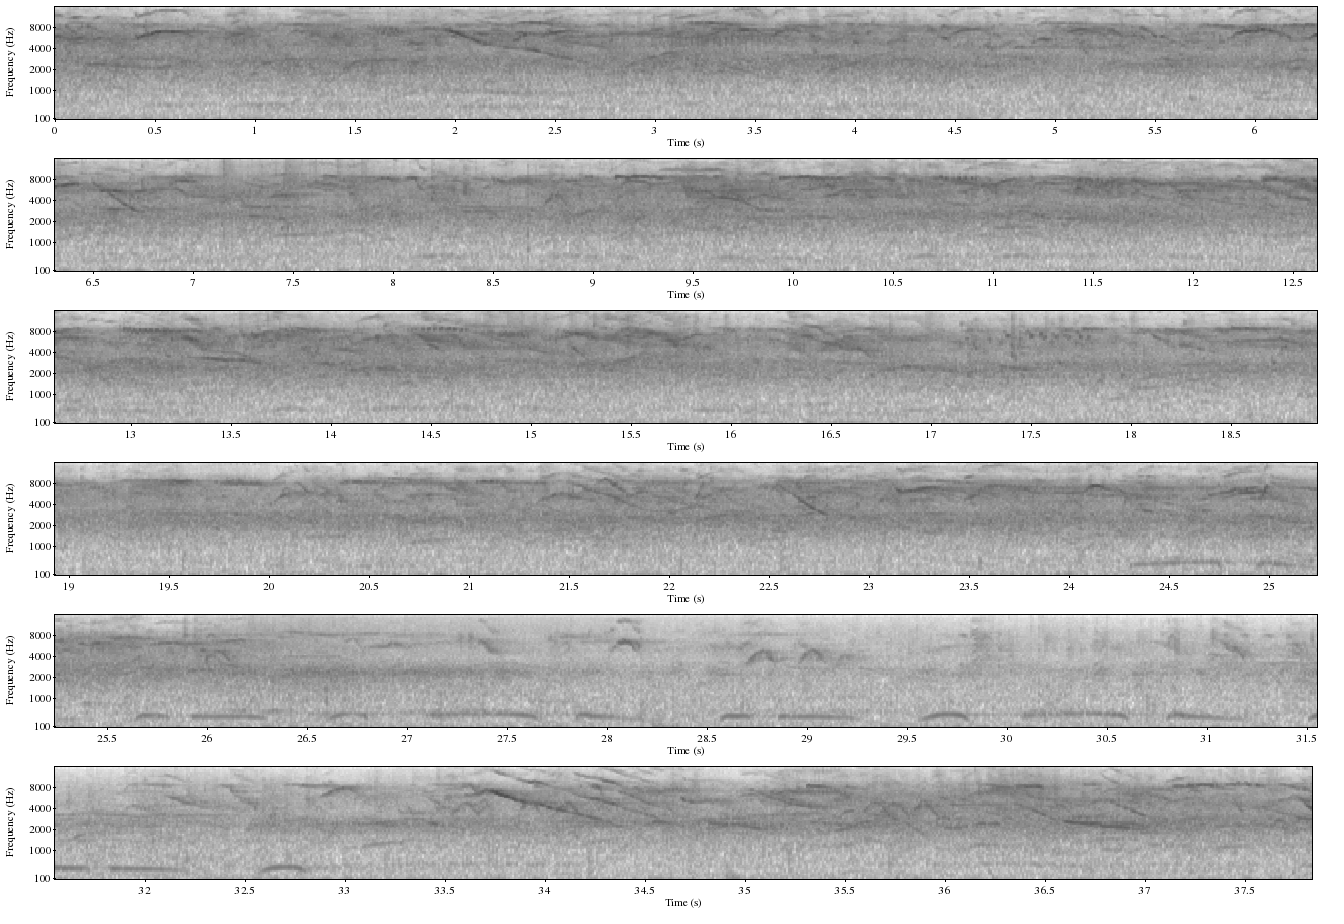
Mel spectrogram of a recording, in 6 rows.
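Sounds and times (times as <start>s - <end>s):
flocks of birds in Paris: 0.0s - 37.8s.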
